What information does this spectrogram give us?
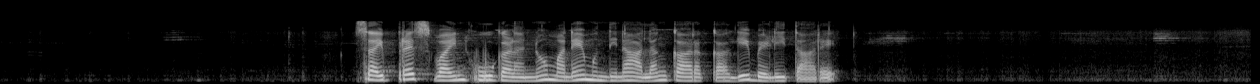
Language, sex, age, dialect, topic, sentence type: Kannada, female, 41-45, Mysore Kannada, agriculture, statement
